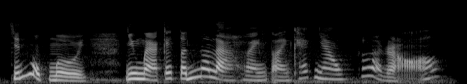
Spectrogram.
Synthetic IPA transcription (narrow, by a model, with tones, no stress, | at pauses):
t͡ɕï˨˦ŋ̟mo˨˩t̚mɨ˨˩əjɲɨ˧ŋmaː˨˩kaː˨˦jt̪ï˨˦ŋ̟nɔ˨˦laː˨˩hwaː˨˩nt̪waː˨˩nxaː˦˥k̚ɲa˧wzə˦˥t̚laː˨˩zɔ̰˧˩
